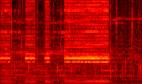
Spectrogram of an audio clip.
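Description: Car horns honk repeatedly as rally vehicles arrive past a noisy crowd of thousands of motorsport fans on the access road to the Dakar Rally camp in Salta: short toots, then a long sustained blare, with the steady rumble of vehicles and voices filling the background.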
